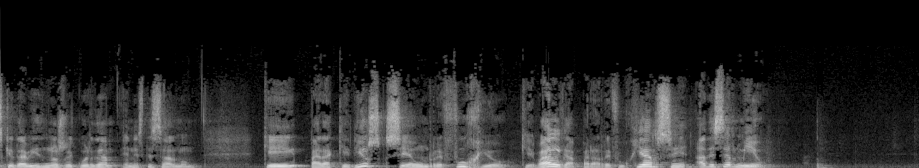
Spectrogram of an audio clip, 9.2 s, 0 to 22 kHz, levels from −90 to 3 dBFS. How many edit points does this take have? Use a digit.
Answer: 0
